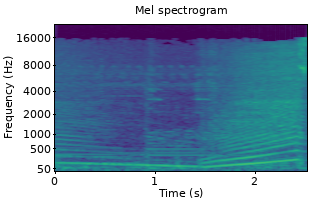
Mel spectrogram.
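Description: A Toyota AE86 Hachiroku with a small engine fires up in Need for Speed 2015, a steady mid-pitched engine drone that dips slightly and then climbs as the revs rise, loud and close with no talking.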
